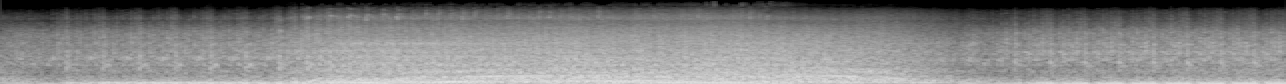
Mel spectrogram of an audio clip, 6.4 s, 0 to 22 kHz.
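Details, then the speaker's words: Ford 7.3 Powerstroke diesel after turbo rebuild, new injectors, glow plugs and wiring, first run in a year: deep steady diesel clatter, brief throttle blip, settling to an even idle that sounds normal; visible boost leaks noted. Normal diesel idle. "She started. Dude, now that kind of sounds normal. Huh? That sounds kind of normal right now."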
